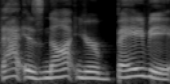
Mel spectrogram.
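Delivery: ordinary talk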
